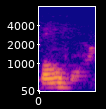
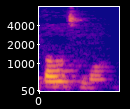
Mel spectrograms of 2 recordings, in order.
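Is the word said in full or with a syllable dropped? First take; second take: syllable dropped; full. First: One syllable of the word is dropped. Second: All syllables of the word are pronounced. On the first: This is how locals say it. "they say Baltimore when you're in rural" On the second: This is not how locals say it. "they don't say Baltimore"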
